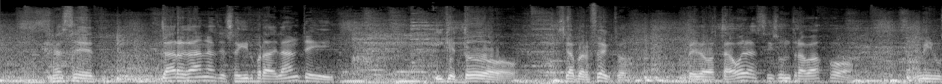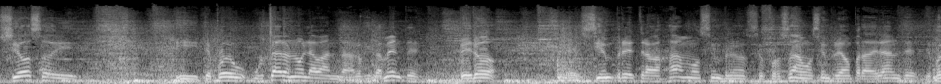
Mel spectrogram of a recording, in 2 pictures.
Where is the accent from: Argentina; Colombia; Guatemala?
Argentina; viste que somos así los argentinos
